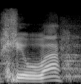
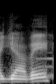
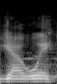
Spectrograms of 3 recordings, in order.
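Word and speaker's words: Yahweh: tradujo a nuestro idioma jehova pero realmente la el pronunciamiento correcto la pronunciación correcta sería llave o yagüe de acuerdo a algunos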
